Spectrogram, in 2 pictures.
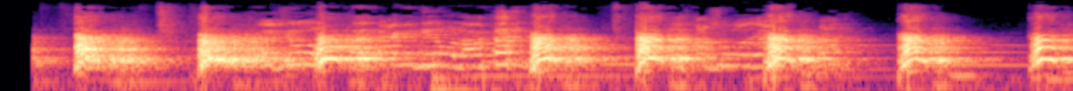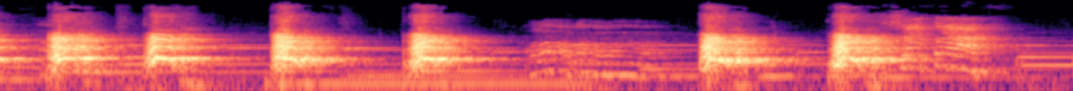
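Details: Pet German Shepherd dog scolding its owner indoors because she announced mealtime but brought no food; short, harsh grumbling barks burst out about twice a second, rising and falling in a rhythmic rant, with a steady background music tone and faint human talk.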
